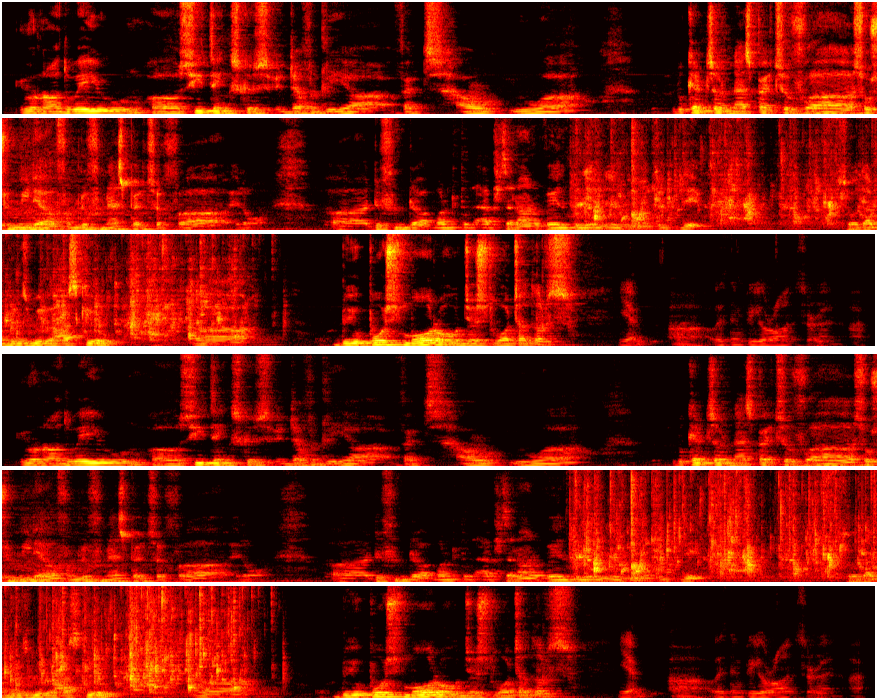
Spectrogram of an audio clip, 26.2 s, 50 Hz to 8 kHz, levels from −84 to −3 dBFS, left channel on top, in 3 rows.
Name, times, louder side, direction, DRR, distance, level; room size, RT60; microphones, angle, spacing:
voice 1, 0.2-6.3 6.7-15.8 17.1-20.1 20.8-23.3 24.3-24.4, left 3 dB, 55° left, 0.5 m, -28 dB
Water / Bathtub (filling or washing), 14.4-20.3, right 4 dB, 90° right, 0.6 m, -31 dB
voice 2, 24.2-26.1, right 1 dB, 10° right, 0.8 m, -46 dB
2.9 x 2.4 x 2.6 m
head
